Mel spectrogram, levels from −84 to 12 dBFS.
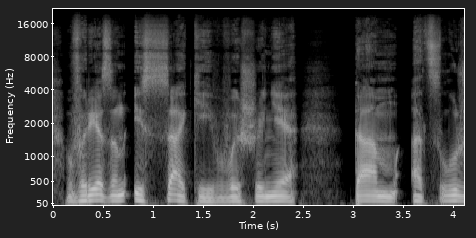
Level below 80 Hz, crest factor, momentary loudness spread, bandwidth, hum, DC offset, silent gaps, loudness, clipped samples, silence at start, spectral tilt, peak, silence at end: -38 dBFS; 16 dB; 6 LU; 18.5 kHz; none; under 0.1%; none; -18 LUFS; under 0.1%; 0 s; -5.5 dB/octave; -2 dBFS; 0 s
